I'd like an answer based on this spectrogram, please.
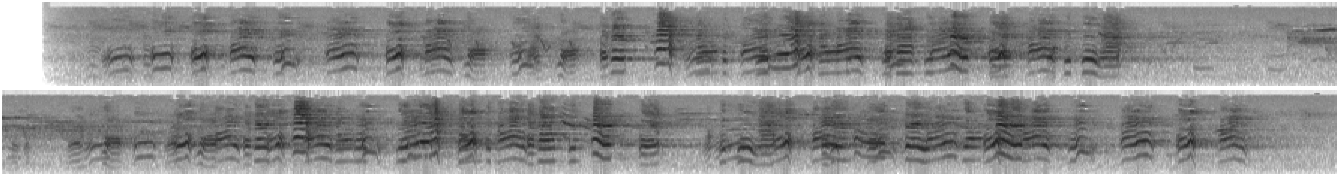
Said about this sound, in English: And here's a duet. One bird begins with a simple repeated motif, then the second bird joins in with a more complex phrase.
